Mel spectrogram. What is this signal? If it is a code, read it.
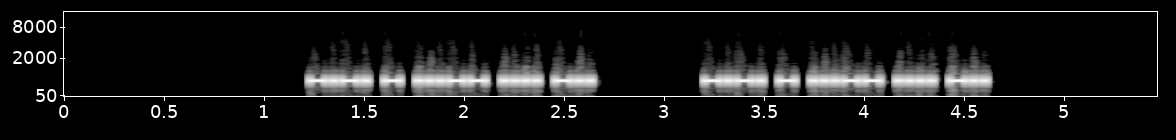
Morse code, heard as a keyed tone, about 43 wpm, 700 Hz. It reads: CT3HD CT3HD
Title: DXCC-100 Call Signs - 5 Characters - Repeated 2x - 45wpm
